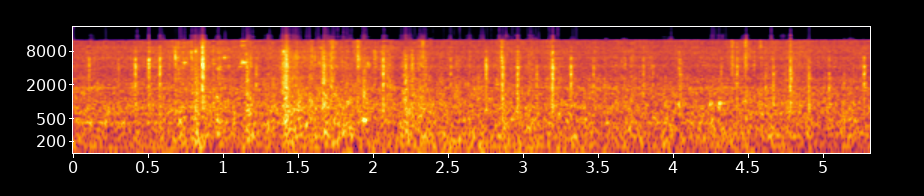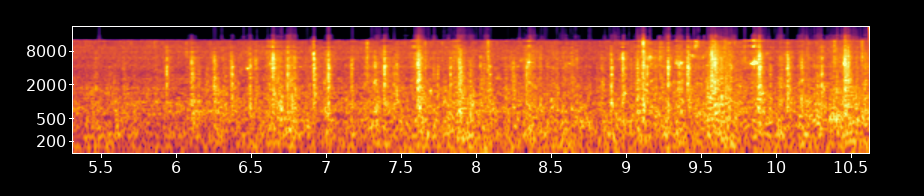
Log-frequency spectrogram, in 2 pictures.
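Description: Safari vehicle driving over a rough dirt track: a steady loud rumble with many small knocks and rattles scattered through it.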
